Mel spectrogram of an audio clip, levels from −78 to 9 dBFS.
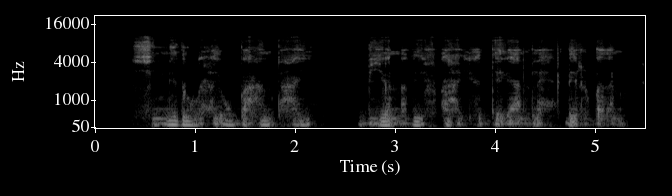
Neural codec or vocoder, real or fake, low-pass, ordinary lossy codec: vocoder, 22.05 kHz, 80 mel bands, HiFi-GAN; fake; none; none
